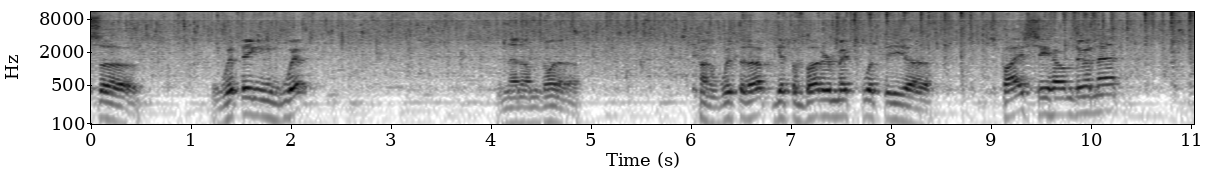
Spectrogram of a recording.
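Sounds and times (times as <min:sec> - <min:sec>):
chicken frying in hot oil: 0:00.0 - 0:11.0.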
